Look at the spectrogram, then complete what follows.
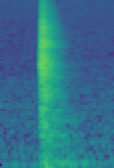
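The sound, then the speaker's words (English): The soft-close lid of a washing machine is let go and settles shut with one soft, muffled thump, gently landing without slamming, fading quickly with no slam or rattle. “I'm going to let this lid go.”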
